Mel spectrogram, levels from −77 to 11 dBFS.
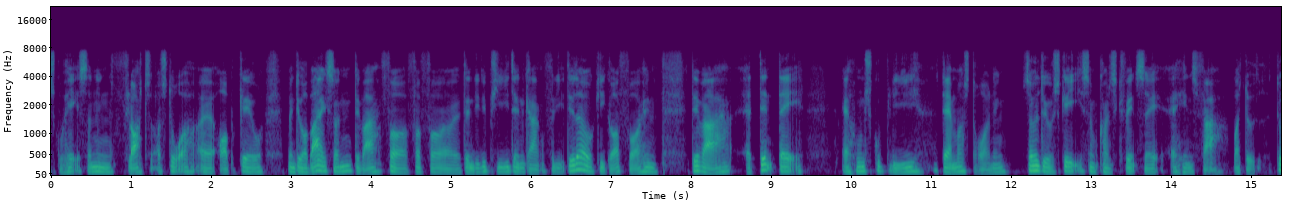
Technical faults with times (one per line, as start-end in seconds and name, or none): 1.31-1.36 AMR bit errors
10.18-10.24 AMR bit errors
